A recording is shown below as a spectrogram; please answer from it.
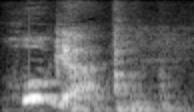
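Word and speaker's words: hygge: pronounced it's h y GE e looks like hiyi or higgy it's pronounced Huga and it's a way of life it's a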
